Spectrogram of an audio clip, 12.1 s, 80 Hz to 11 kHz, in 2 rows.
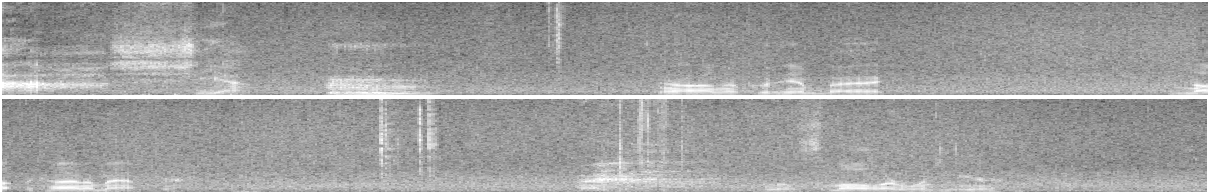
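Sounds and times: wind noise on microphone: 0.0 - 1.4, 5.0 - 7.8, 10.9 - 12.0.

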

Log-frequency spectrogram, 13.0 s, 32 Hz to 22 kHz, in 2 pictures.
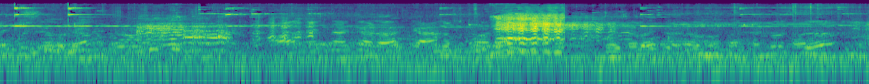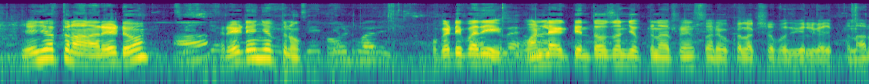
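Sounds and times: crowd of men talking: 0.0 - 13.0.

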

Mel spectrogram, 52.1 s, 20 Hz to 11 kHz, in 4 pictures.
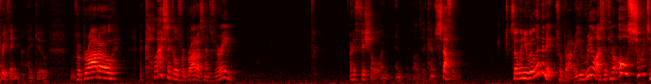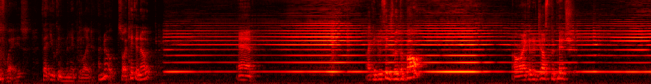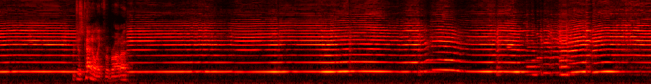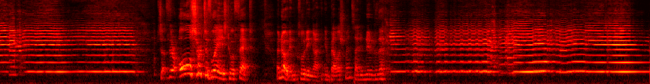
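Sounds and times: bowed violin note: 16.1 - 42.0, 46.6 - 52.0.

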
